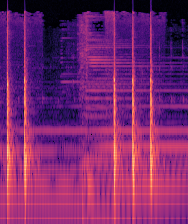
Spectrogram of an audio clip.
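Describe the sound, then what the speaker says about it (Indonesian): Knocking on a house door at night: two sharp knocks, a short pause with faint background noise, then three more firm evenly spaced knocks, close and loud. "dia pun mengetuk pintu rumahnya"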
